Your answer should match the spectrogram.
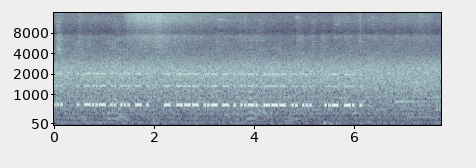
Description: Morse code, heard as a keyed tone, hand-sent with a paddle, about 33 wpm, 670 Hz, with radio static and the noise of a restaurant. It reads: … EXISTE TOUTEFOIS UNE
